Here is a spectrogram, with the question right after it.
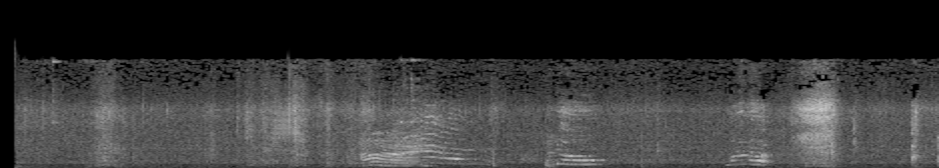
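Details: Angry cat in a small carrier at the vet's office gives drawn-out wavering meows, about three long yowls rising and falling in pitch, between short quiet gaps; faint voices and handling noises in the room.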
